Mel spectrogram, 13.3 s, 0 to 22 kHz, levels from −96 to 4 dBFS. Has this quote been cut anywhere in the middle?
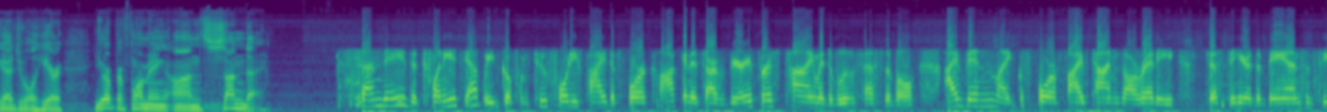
no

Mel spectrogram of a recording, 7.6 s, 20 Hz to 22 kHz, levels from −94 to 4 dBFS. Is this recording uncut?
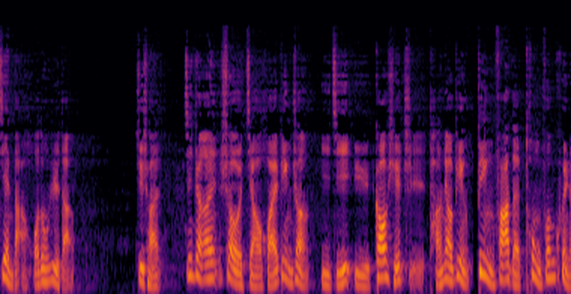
yes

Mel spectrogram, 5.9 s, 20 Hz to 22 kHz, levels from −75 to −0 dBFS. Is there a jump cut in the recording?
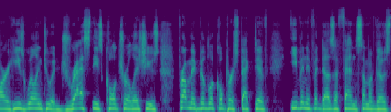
no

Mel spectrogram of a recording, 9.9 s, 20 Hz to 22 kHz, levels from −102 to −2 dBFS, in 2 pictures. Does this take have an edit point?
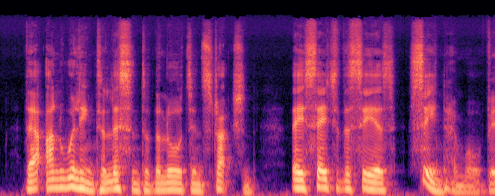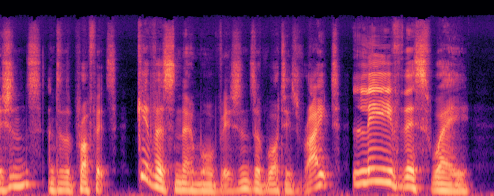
yes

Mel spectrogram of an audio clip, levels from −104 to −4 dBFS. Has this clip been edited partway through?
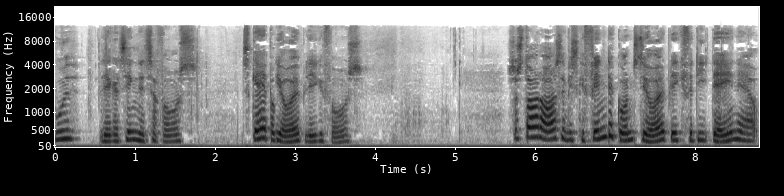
yes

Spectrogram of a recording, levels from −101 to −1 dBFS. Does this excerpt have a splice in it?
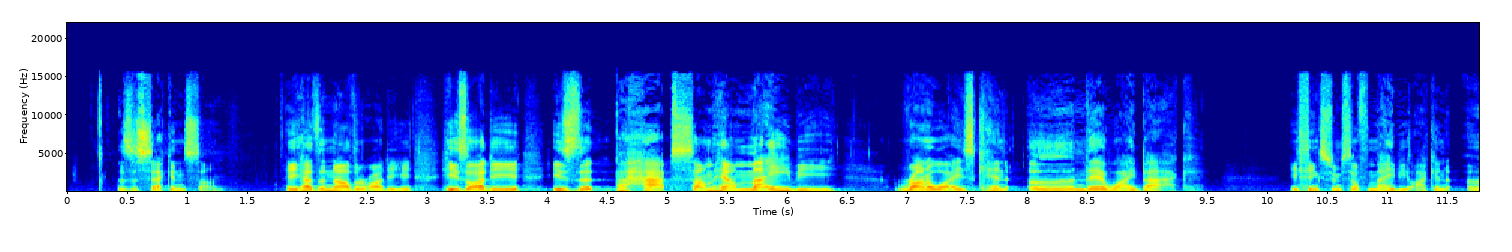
no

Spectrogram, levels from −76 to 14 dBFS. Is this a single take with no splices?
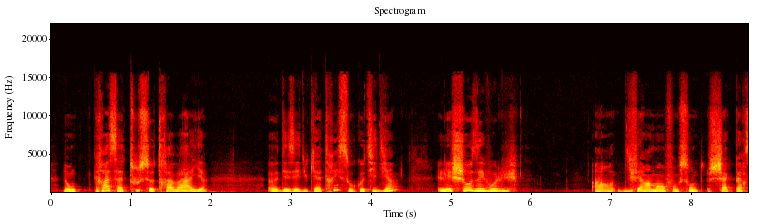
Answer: yes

